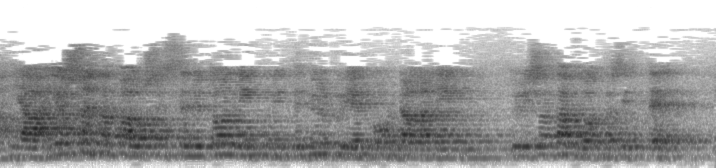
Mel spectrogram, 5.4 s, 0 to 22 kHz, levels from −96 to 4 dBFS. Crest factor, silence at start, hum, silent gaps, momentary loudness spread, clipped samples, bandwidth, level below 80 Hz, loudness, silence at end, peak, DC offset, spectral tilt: 20 dB; 0 s; none; none; 9 LU; under 0.1%; 11.5 kHz; -74 dBFS; -19 LUFS; 0 s; 0 dBFS; under 0.1%; -2.5 dB/octave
